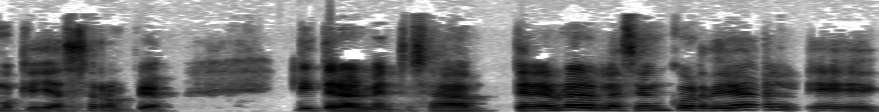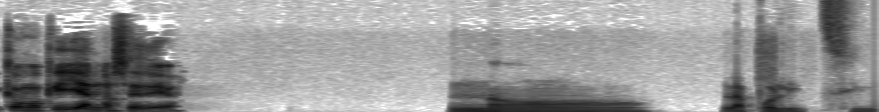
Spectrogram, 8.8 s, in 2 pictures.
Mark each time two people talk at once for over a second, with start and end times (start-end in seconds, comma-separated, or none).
none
